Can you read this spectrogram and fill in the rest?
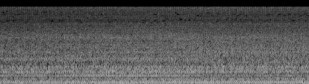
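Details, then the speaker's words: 2004-2008 Acura/Honda TSX after replacing a burnt starter and charging the battery 5-10 minutes: starts, then smooth, even low idle with steady beat and no knocks, ticks or whine. Healthy, fixed. "this turns on there we go alright guys so yeah looks like the cars all fixed now"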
